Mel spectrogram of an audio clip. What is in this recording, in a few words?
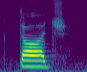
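"dodge", American English; pronunciations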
